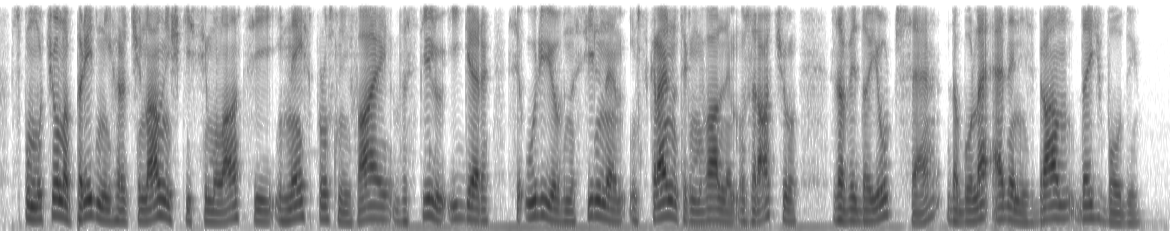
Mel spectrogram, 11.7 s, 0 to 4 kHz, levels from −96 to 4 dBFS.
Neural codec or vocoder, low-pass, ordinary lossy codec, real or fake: none; 3.6 kHz; none; real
